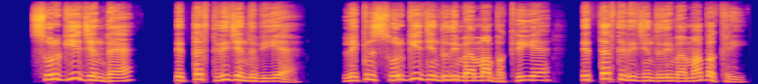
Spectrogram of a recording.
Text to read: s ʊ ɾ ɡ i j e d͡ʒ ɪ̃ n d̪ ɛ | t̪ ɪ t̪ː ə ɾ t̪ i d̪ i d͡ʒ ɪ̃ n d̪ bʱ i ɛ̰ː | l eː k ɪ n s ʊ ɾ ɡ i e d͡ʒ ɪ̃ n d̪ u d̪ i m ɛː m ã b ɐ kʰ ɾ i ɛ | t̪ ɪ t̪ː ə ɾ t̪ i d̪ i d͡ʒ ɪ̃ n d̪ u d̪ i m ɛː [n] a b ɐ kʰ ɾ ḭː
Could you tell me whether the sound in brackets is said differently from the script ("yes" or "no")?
yes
